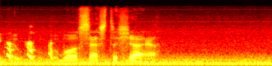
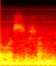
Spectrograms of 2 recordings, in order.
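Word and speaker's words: Worcestershire: Yeah, I think I have a bottle of it in my So, cuz quite commonly you'll hear Americans say warest. No, worshshire. I say Wershire.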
